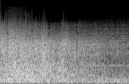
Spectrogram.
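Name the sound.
explosion sound effect in a 70s/80s sci-fi film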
